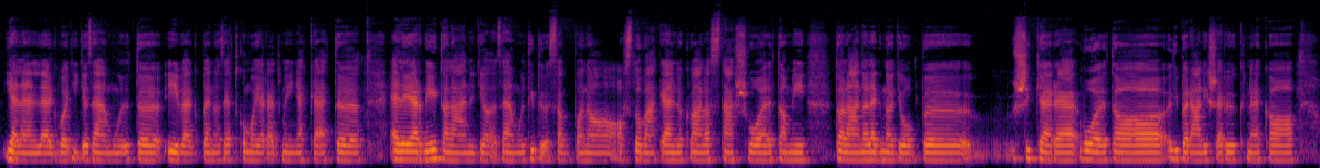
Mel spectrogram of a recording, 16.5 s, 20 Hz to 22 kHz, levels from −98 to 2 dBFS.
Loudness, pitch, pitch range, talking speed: -35 LUFS, 155 Hz, 150-160 Hz, 110 wpm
